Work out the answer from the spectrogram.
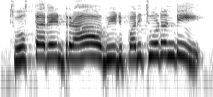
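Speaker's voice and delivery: high pitched shout for help. A narrator's reading. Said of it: "అరుస్తున్నాడు దిలీప్".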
